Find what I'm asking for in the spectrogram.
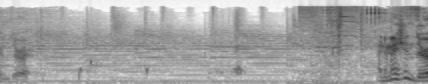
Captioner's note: bubbles popping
